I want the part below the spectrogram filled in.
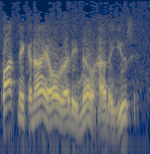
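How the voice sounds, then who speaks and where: An actor in a 1970s radio drama playing an agitated, paranoid middle-aged intelligence agent, intense and halting in delivery. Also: male voice, mid-range voice, animated, slightly rough. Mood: earnest, confiding. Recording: muffled, noisy old radio broadcast.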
